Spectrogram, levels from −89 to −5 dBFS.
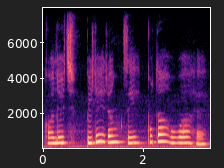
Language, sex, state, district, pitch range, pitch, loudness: Hindi, female, Madhya Pradesh, Bhopal, 315-365 Hz, 320 Hz, -14 LUFS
